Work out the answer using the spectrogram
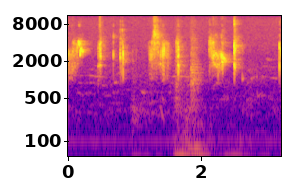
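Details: Talking budgerigar repeating words: brief, high, squeaky syllables in spaced bursts over a low rumbling background noise.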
